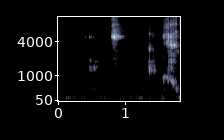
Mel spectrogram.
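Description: Crunchy chewing of a peanut butter cup snack, with a few sharp, crackly bites in quick succession over a low, muffled background hum. No one speaks.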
